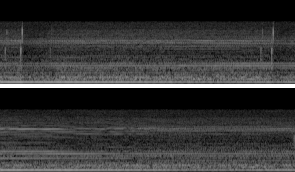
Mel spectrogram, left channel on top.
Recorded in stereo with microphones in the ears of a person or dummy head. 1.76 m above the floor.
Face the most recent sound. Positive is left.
No sound to turn to.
